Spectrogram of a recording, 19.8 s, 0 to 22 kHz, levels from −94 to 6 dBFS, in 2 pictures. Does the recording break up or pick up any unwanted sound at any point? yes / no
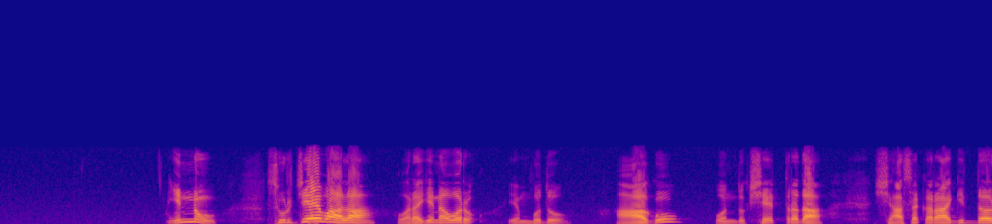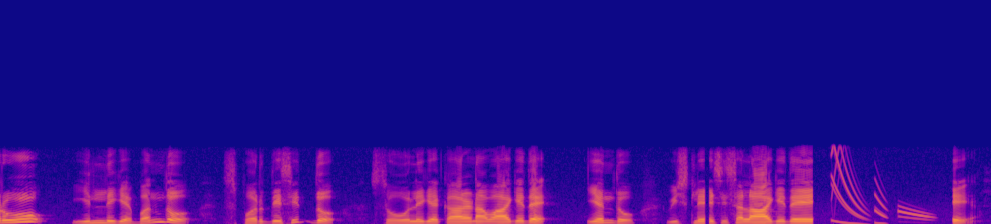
yes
